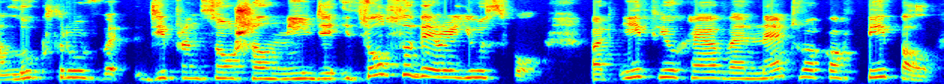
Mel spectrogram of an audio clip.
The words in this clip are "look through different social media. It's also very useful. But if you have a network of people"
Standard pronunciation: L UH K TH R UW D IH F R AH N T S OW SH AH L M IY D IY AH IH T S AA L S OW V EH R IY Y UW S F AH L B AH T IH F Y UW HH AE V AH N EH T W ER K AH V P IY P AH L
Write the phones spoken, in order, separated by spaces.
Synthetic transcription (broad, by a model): L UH K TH R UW D IH F R AH N T S OW SH AH L M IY D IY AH IH T S AA L S OW V EH R IY Y UW S F AH L B AH T IH F Y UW HH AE V AH N EH T W ER K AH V P IY P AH L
